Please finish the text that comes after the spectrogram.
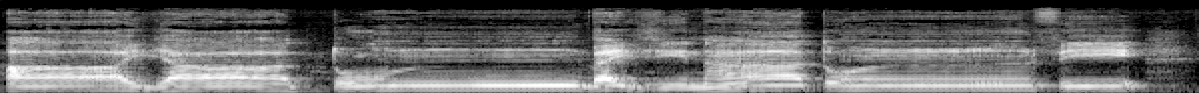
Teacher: ہم نے یہاں پر غنہ کیا ہے، ناک میں لے جا کر آواز دی ہے، تا دو پیش تن کی نون کی آواز کی بجائے ہم نے میم کی آواز دی ہے۔ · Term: اقلاب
